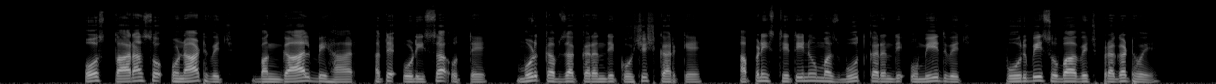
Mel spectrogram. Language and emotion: Punjabi, neutral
